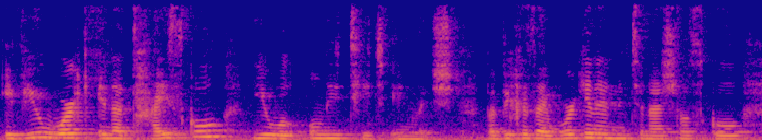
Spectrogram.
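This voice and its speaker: Woman, Naga accent, casual and chatty, switches languages, mid-pitched voice, soft hiss behind. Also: moderate pace. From Nagaland, India. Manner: chatty, mixes English with Hindi and other Indian languages. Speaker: teacher in an international school. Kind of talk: casual chat.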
